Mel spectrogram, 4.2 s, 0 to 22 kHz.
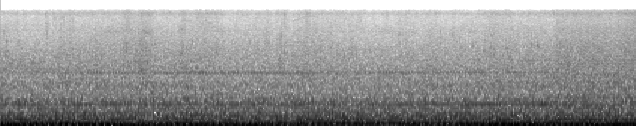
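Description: A boat's single diesel engine runs steadily at 2100 RPM under way at about 5.3 knots in a 13-knot crosswind, giving a continuous low droning rumble with wind and water noise and no break.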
